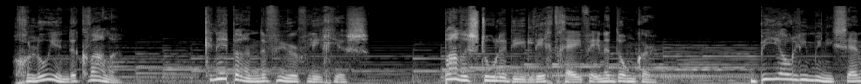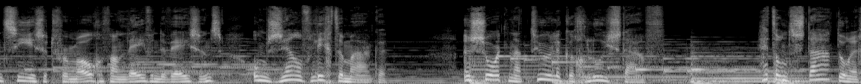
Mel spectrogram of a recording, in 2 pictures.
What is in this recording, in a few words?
Dutch female explainer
